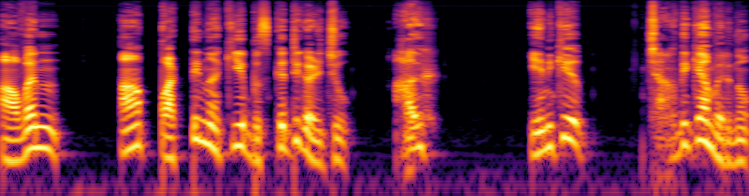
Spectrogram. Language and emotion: Malayalam, disgusted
